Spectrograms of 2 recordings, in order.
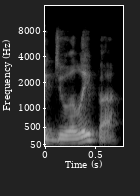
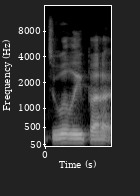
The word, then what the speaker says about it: Dua Lipa: i said i said just don't say do aleppa and you're like what is that what's that i still don't know okay um dua lipa is a singer oh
